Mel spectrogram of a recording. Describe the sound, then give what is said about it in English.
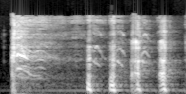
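Someone blows their nose: a long, wet, honking rush of air, followed by four short, sharp snorts or coughs in quick succession. “I gotta blow my nose, guys.”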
